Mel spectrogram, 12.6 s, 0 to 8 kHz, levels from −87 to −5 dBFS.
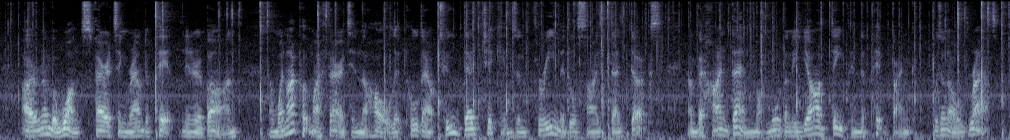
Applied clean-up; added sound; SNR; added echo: none; Computer keyboard; 12 dB; none.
